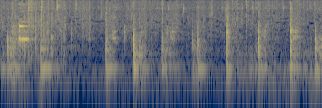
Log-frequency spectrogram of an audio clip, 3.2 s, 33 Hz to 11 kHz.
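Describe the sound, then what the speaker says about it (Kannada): Dried red chillies and curry leaves fry in oil over a low flame, a soft steady sizzle broken by the quick scraping strokes of stirring. "9ರಿಂದ 10 ಒಣಗಿದ ಮೆಣಸಿನಕಾಯಿ ಮತ್ತು ಕರಿಬೇವನ್ನ ಹಾಕಿ ನೀಟಾಗಿ 1 ನಿಮಿಷ ಆಗೋಷ್ಟು ಫ್ರೈ ಮಾಡ್ಕೊಳ್ಳೋಣ"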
